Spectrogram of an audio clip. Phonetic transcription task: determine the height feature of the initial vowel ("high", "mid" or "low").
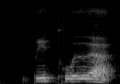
high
